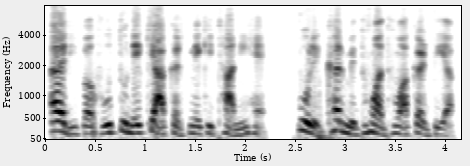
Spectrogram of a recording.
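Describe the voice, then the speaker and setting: A woman voicing a sharp-tongued older mother-in-law who scolds and frets in a cartoon story. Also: sits low, animated, normal speed, breathy edge, no room sound, full character voice. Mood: scolding. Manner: scolding, nagging. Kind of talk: cartoon voice acting.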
